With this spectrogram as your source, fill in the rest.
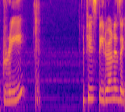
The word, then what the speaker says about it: Gris: I was informed it is pronounced Gree.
